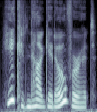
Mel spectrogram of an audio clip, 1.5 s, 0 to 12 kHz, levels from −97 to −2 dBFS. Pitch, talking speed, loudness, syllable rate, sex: 215 Hz, 245 wpm, -15 LUFS, 5.1 syllables/s, female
